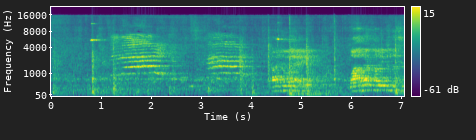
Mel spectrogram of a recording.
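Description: Young children shriek and squeal excitedly.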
